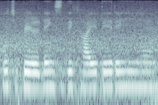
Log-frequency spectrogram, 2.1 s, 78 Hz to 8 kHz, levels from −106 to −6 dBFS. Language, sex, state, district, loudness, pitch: Hindi, male, Chandigarh, Chandigarh, -16 LUFS, 170 Hz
